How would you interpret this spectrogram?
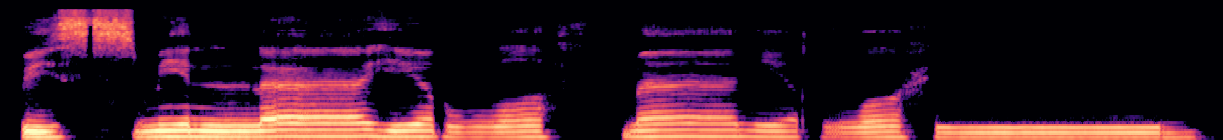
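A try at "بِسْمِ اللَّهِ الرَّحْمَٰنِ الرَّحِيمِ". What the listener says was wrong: Nah, kalau itu lebih. Him. Tak. Coba yang 2 harokat dulu ya. Disamakan dengan la, ma, panjangnya 2 harokat. Nah, dia bisa dipakai 2, bisa pakai 4, bisa 6.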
